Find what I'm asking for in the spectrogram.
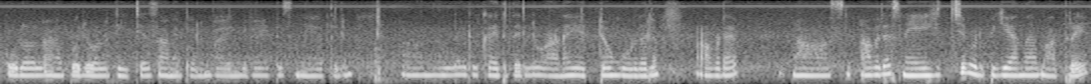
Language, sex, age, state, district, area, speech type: Malayalam, female, 18-30, Kerala, Idukki, rural, spontaneous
